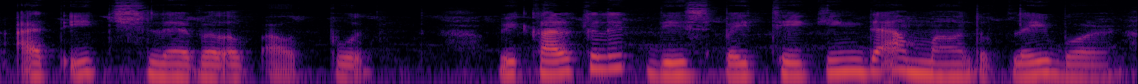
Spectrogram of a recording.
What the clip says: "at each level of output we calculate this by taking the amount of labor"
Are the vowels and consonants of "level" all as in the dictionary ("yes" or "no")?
yes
